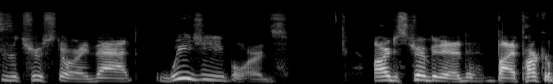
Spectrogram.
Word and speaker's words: Ouija: yah we okay because it's not IG it's it's Ouija it's Ouija it it's it's yes in French yes in German it's a yes yes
